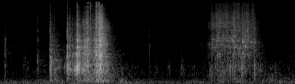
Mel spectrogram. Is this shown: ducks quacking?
no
